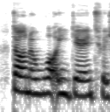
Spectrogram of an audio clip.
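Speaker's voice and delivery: ordinary talk, nothing marked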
